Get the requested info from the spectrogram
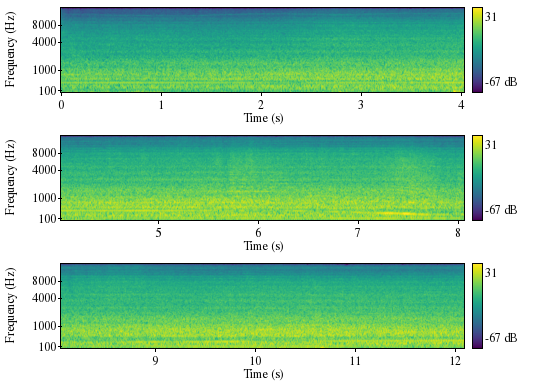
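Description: Tigercat rubber-tired feller buncher working, its diesel engine running steadily and slowly growing louder. About seven seconds in, a whine drops sharply in pitch and then climbs slowly back, with a short rushing noise just as it drops.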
